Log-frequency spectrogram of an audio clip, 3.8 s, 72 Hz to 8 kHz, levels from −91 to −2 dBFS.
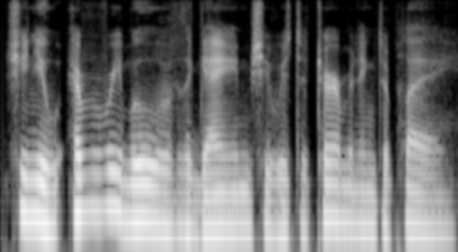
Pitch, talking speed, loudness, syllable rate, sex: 115 Hz, 190 wpm, -17 LUFS, 4.7 syllables/s, male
